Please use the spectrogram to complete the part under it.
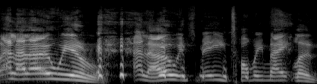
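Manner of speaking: loud, drawn-out, swooping put-on voice. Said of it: "I don't remember what Tommy Maitland sounds like".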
